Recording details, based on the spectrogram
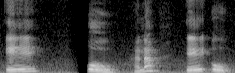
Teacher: मुख जो है आधा बंद होगा, पूरा बंद नहीं है, यहाँ तक बंद नहीं है, यहाँ से हल्का आधे बंद की स्थिति में होगा, उसे क्या कहेंगे, संवृत स्वर में अर्ध संवृत स्वर कहेंगे, ठीक है, सॉरी, अर्ध संवृत स्वर।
